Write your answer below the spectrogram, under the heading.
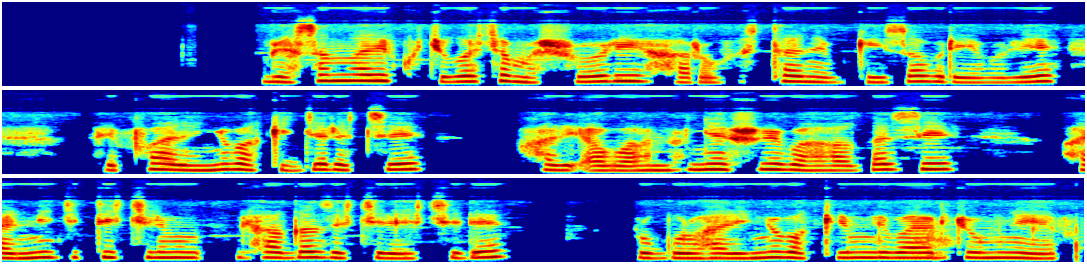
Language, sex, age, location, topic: Kinyarwanda, female, 25-35, Kigali, health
